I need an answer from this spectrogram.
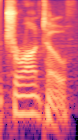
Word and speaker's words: Toronto: to the foreigners, but we call it Toronto. We don't pronounce that T. That's when you know you're a you're a fake. If you put that T in there, we know you're a foreigner just visiting.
